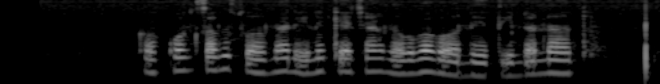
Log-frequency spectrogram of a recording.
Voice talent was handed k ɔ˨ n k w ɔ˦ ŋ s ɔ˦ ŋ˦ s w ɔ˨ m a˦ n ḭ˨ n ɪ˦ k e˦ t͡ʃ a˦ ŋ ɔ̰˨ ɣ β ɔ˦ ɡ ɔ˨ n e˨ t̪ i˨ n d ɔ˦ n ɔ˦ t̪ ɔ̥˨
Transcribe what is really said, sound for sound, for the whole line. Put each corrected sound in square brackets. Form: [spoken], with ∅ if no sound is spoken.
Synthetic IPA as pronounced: k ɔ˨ [∅] k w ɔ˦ ŋ s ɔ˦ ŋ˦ s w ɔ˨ m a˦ n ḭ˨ n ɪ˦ k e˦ t͡ʃ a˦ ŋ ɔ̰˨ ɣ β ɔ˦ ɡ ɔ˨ n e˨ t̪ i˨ n d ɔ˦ n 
